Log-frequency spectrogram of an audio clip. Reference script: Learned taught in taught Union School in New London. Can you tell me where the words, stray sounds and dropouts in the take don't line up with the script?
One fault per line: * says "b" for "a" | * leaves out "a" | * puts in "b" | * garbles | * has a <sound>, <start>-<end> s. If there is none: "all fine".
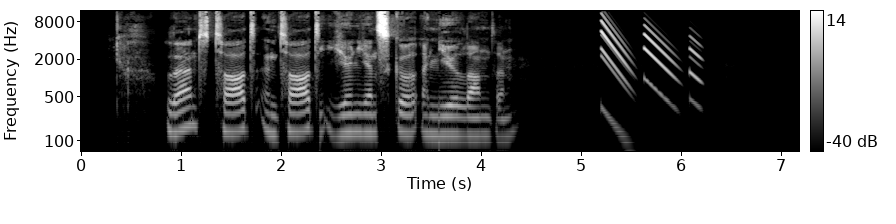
* has a chirp, 5.2-6.2 s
